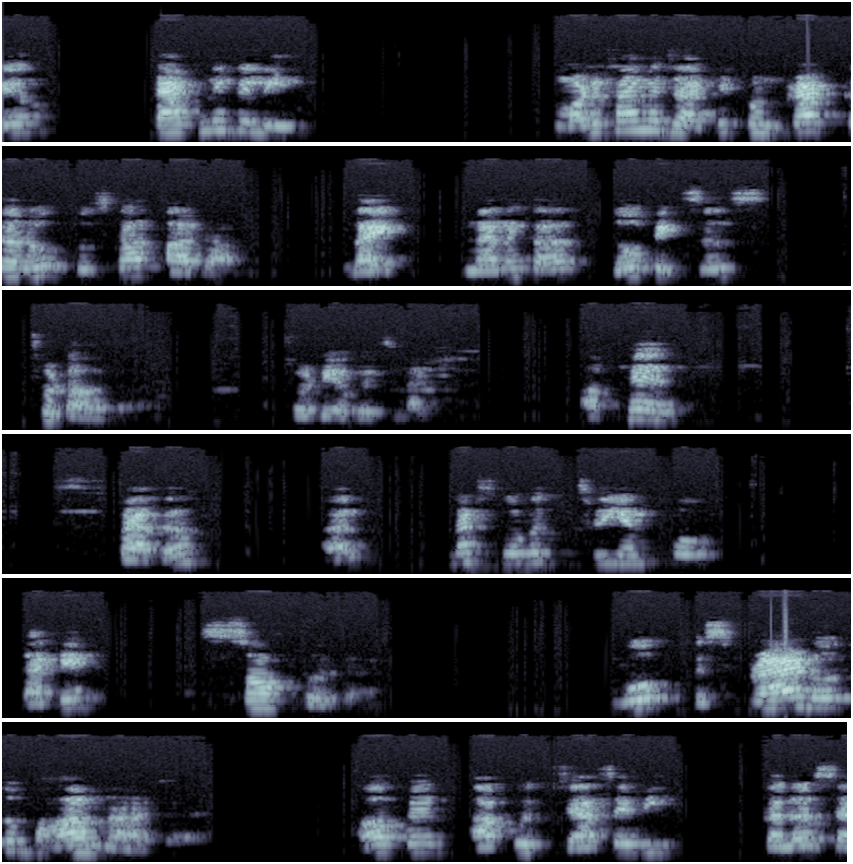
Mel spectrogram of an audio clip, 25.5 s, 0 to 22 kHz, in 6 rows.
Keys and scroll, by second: 7.1 2, 15.5 4.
